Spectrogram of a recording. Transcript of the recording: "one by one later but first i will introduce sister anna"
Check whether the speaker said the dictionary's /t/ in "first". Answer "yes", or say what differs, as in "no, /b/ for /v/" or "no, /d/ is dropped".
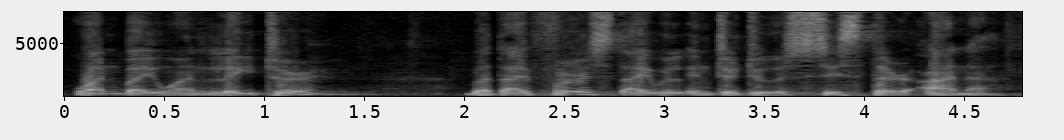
yes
